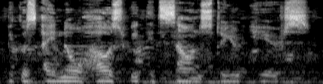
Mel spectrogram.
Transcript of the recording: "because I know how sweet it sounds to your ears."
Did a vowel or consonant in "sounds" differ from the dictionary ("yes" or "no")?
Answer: yes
